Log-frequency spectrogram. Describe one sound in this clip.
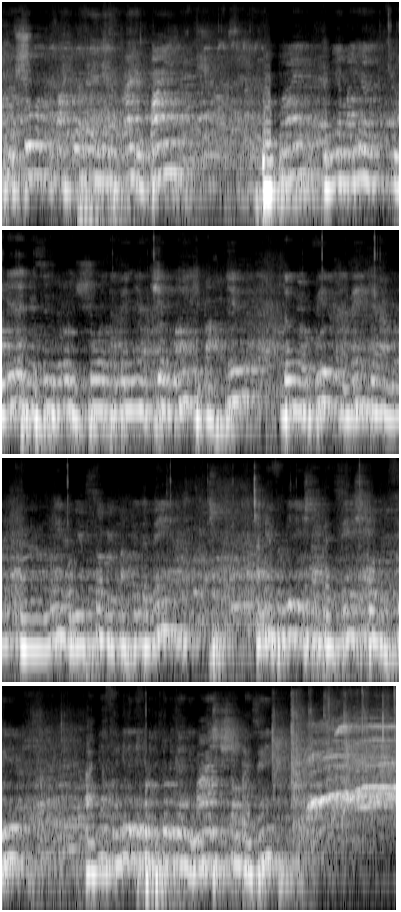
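A middle-aged man speaks with animation through a microphone and loudspeaker in a large echoing hall.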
